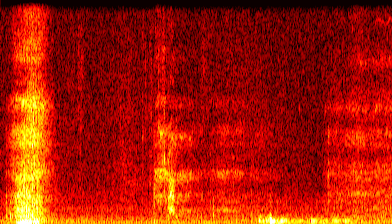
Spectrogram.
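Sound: sniffing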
